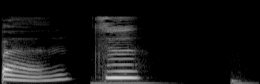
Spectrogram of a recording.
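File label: "běnzi", Chinese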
